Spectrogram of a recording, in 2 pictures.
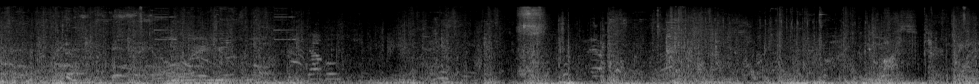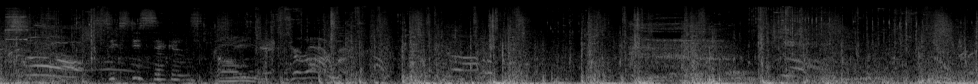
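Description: Video game gunfire and explosions boom rapidly and loudly.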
